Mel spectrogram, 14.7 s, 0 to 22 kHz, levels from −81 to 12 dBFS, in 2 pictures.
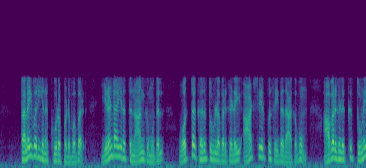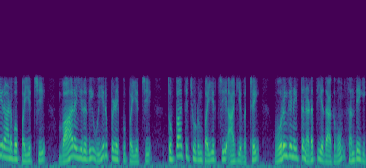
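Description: From 0.82 to 0.84 s, just before "எனக் கூறப்படுபவர் இரண்டாயிரத்து நான்கு", packet loss with pitch repetition, consistent with one 20 ms packet, is bridged by repeating the last pitch period, giving a brief held, buzzy tone over the G.711 telephone band.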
